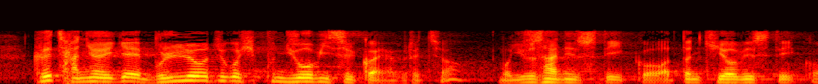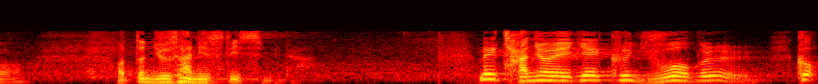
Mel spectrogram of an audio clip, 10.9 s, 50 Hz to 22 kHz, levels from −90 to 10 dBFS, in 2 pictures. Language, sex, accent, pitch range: Korean, male, native, 170-220 Hz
